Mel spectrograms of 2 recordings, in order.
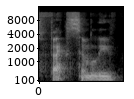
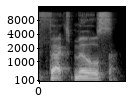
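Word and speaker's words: facsimile: thrilling that's awesome um I also mispronounced that word it's fact simly I WR I said fact Mills because there you go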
